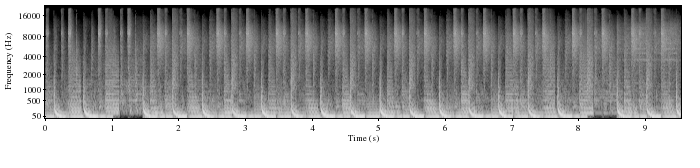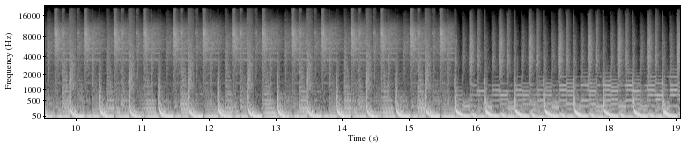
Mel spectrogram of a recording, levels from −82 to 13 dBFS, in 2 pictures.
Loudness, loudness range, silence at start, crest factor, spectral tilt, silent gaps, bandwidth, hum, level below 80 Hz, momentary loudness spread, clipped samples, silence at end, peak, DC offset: -8 LUFS; 1 LU; 0 s; 6 dB; -4 dB/octave; none; over 20 kHz; none; -8 dBFS; 1 LU; under 0.1%; 0 s; 0 dBFS; under 0.1%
